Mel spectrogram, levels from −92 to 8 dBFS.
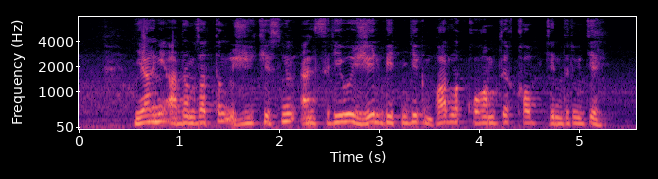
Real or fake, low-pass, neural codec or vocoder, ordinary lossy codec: fake; none; codec, 16 kHz, 8 kbps, FreqCodec, larger model; none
